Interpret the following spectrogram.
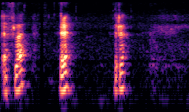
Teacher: It does not occur word initially or finally, but only medially. There's one trill, r, which is often just a flap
